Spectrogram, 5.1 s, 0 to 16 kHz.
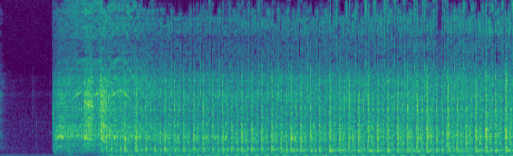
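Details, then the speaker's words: Yamaha XT 660 single-cylinder idling with an uneven, thumping beat of about 3–4 pulses a second, a possible misfire. Owner suspects crankshaft or clutch bearings; not yet confirmed. "O motorzinho parece que tá falhando, viu? Tá fazendo um barulho estranho."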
